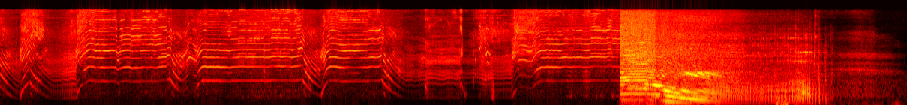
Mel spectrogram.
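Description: A chainsaw engine whines loudly as the saw cuts through wood, then winds down.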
